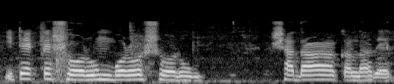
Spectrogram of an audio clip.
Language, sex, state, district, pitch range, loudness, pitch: Bengali, female, Assam, Hailakandi, 175-220 Hz, -13 LUFS, 215 Hz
